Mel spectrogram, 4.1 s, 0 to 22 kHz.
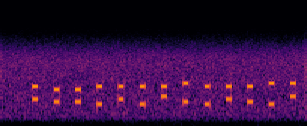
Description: DTMF, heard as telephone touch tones, dialled by machine, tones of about 70 ms, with radio hiss and a squelch burst at the end. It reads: 844282062853#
